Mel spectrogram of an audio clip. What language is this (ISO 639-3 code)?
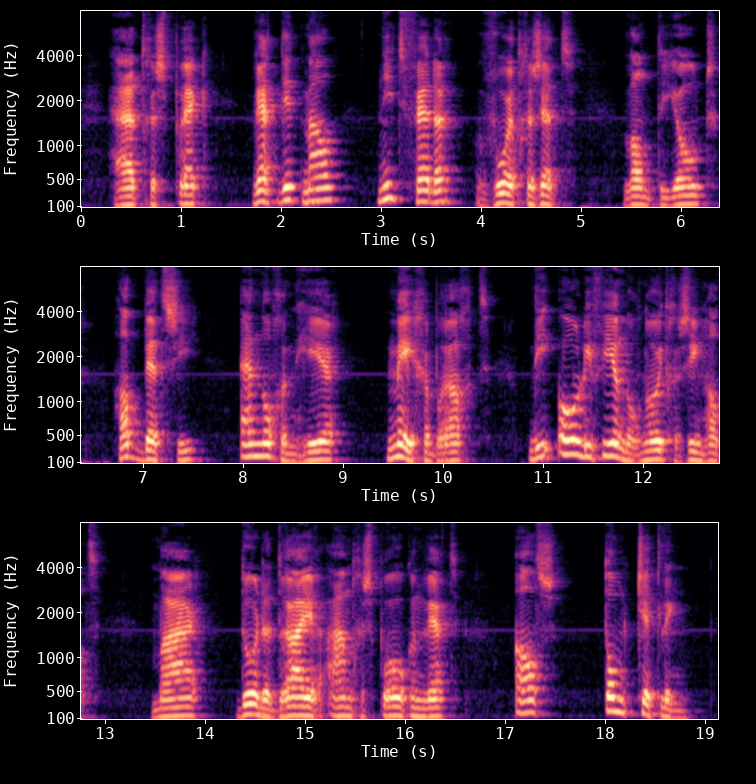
nld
